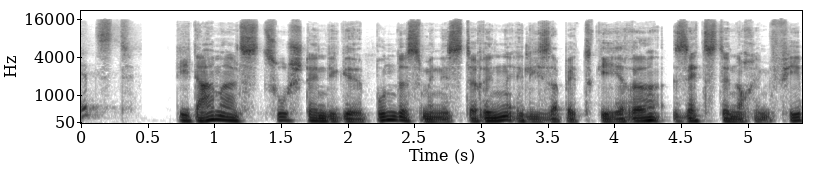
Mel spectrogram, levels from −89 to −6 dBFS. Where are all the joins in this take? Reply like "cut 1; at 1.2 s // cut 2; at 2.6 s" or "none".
none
